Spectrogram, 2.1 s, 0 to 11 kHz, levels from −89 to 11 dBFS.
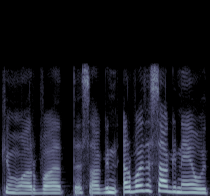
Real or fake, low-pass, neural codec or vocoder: real; 7.2 kHz; none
